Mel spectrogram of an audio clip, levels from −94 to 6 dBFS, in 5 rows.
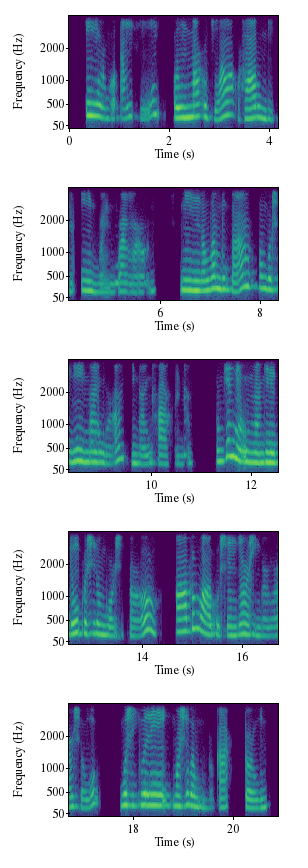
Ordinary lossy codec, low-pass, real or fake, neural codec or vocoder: Opus, 24 kbps; 3.6 kHz; fake; autoencoder, 44.1 kHz, a latent of 192 numbers a frame, MeloTTS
